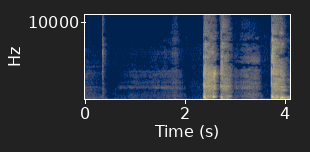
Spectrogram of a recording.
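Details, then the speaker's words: Three loud, harsh coughs from an adult woman, first two close together, with a rasping breath between; she suspects allergies possibly turning into a head cold, cough worsening. "oh my gosh, I am so sorry, guys. This cough is convenient to me. I feel like I was getting allergies. Now I'm thinking it might be turning into a head cold."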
